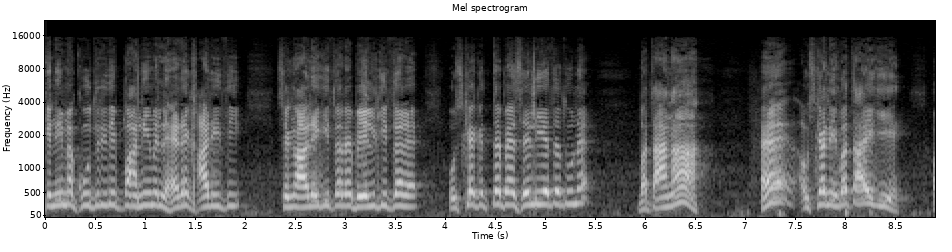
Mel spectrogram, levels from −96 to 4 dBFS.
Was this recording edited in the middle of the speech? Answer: no; 0 cuts

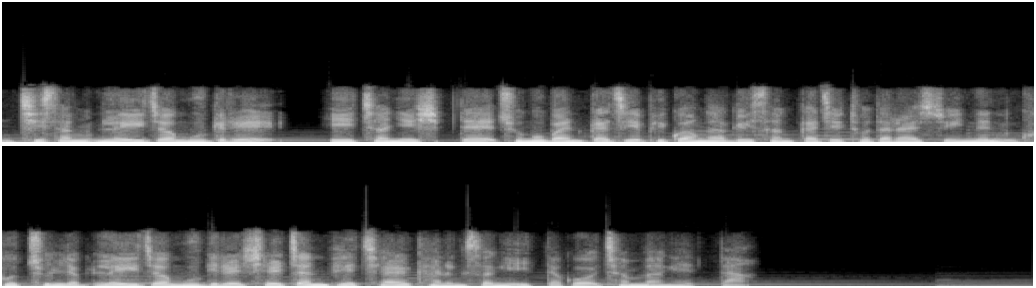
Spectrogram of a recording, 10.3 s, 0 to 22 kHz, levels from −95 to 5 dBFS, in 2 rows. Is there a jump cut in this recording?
no; 0 cuts

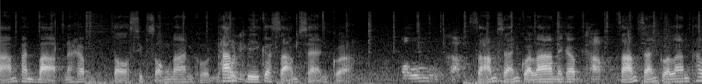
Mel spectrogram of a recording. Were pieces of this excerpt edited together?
yes; 2 cuts; at 1.0 s, 2.2 s

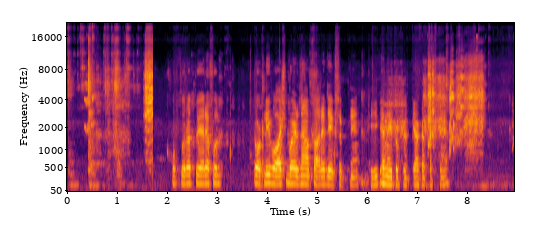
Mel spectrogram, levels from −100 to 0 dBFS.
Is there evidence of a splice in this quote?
yes; 2 cuts; at 1.7 s, 5.9 s

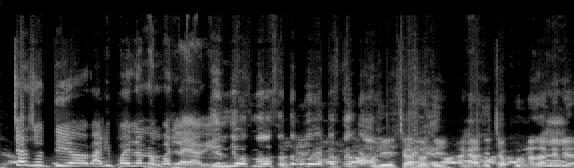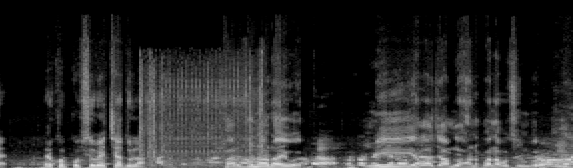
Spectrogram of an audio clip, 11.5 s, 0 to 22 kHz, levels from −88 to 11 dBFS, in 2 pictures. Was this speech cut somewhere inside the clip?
yes; 1 cut; at 7.7 s

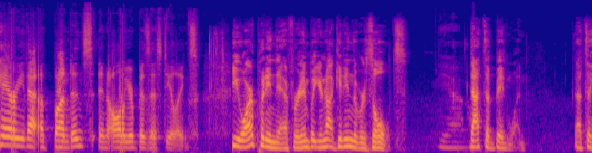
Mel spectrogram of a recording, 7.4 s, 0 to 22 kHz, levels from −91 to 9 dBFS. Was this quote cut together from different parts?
yes; 1 cut; at 2.9 s

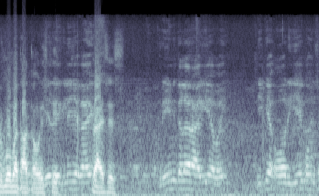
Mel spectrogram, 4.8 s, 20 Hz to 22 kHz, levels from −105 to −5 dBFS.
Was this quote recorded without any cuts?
yes; 0 cuts

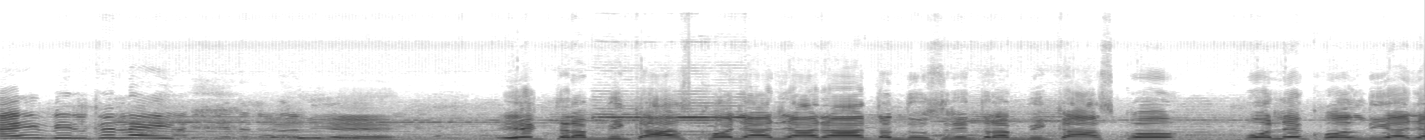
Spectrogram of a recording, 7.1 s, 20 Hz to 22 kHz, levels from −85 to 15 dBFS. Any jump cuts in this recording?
no; 0 cuts

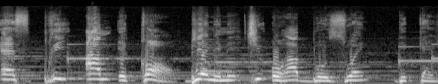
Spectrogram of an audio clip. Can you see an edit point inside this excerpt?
yes; 2 cuts; at 1.8 s, 2.4 s

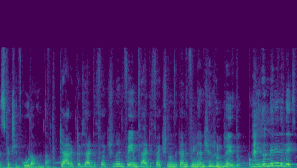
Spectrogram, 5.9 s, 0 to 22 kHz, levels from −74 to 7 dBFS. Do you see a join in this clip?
yes; 2 cuts; at 1.0 s, 5.0 s

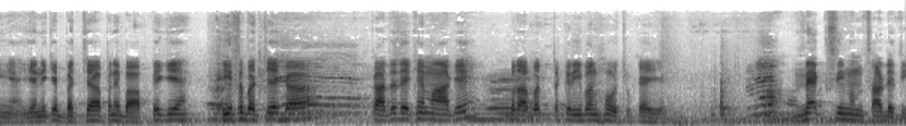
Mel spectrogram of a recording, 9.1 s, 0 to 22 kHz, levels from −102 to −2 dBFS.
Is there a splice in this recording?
yes; 2 cuts; at 2.1 s, 7.7 s

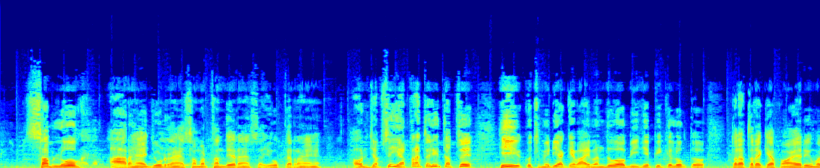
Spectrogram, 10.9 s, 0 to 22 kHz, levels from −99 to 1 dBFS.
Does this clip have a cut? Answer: no; 0 cuts

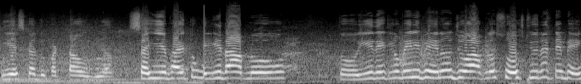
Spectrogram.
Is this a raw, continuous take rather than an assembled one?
no; 1 cut; at 2.0 s

